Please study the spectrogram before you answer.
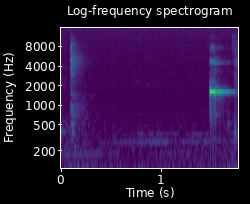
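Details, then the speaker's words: ERA-VPRX portable doorbell receiver: holding up and down arrows together gives one short high beep in a quiet room, confirming the keypad safety lock is released before programming. "now you hear that quick beep sound the lock has been removed"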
